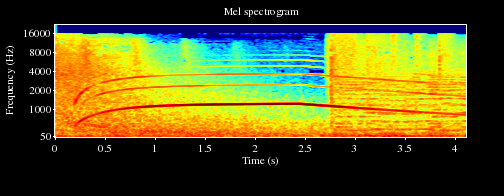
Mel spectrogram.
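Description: Ambulance siren giving one long wail: it rises quickly in pitch, holds steady, then slides slowly down through the second half.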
